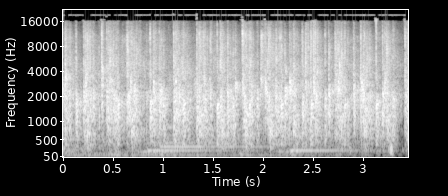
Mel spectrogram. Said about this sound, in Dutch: applaus only.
